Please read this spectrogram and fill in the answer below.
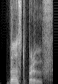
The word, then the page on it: Burstproof: British English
